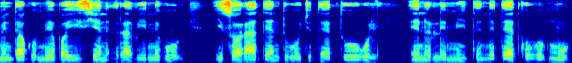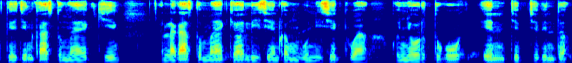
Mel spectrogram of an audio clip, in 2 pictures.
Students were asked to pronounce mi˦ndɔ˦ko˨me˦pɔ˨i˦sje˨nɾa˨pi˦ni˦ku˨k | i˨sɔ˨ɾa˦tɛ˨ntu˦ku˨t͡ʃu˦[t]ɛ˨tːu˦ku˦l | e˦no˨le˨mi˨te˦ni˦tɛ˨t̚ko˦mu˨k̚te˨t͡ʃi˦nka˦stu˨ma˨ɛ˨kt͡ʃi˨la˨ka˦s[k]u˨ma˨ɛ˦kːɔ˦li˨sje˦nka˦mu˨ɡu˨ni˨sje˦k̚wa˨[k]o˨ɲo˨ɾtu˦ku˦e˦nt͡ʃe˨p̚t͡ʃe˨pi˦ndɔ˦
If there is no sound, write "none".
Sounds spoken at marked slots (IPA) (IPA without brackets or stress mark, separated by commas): t, t, k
